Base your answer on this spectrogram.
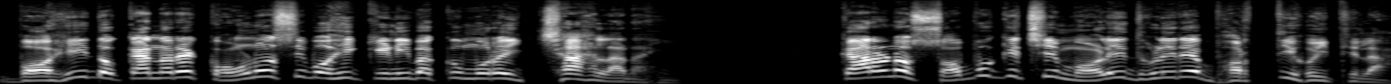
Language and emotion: Odia, disgusted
